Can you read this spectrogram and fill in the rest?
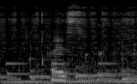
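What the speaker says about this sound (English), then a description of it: "I like to use the step 3, which is the fine grit, to smooth the edges of the nails" A fine-grit nail file rubs back and forth over fingernail edges, giving a soft, close, continuous rasping scrape through a brief moment.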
